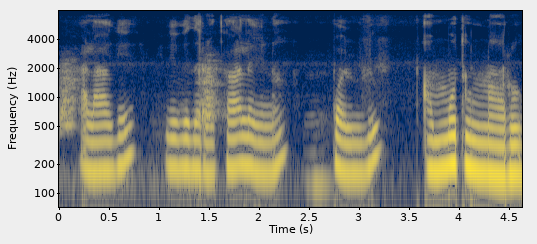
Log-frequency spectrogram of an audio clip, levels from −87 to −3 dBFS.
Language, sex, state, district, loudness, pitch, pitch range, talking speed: Telugu, female, Andhra Pradesh, Krishna, -17 LUFS, 175 Hz, 160-190 Hz, 75 wpm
